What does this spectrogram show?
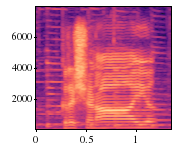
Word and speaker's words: कृष्ण: से नहीं करते भाई कृष्ण नाम है कृष्ण नहीं है बहुत से लोग तो कृष्ण कृष्ण जी कृष्णा कृष्णा कृष्णा नहीं होता हां यद्यपि हम वात्सल भाव से या फिर भक्ति भाव से अगर उच्चारण करें कृष्ण तो इसमें कोई दोष नहीं है लेकिन शुद्धता की दृष्टि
